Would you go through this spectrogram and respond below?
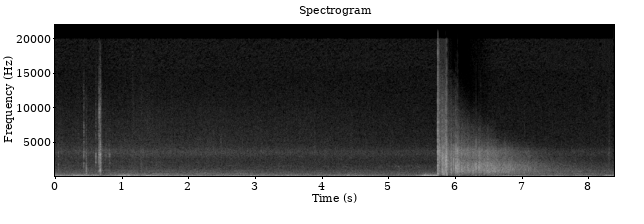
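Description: A single loud, sharp 9mm report from a Hi Point carbine fires outdoors and rings off in a short tail, with a couple of faint distant pops earlier against wind-like background noise.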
